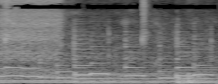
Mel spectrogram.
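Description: Handheld pressure sprayer misting water onto a seed-germination tray, a steady hiss that stops less than a second in. Background music plays throughout.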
